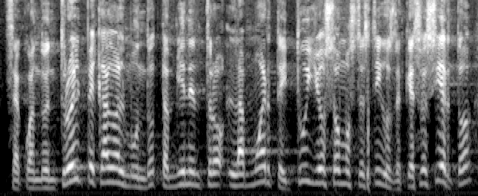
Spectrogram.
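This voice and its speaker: A fast-talking man with a high, lively voice and a Mexican accent delivers a conversational, explanatory sermon. He keeps checking for agreement with short tag questions, and the recording carries a long hall reverb.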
